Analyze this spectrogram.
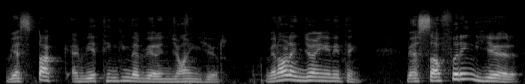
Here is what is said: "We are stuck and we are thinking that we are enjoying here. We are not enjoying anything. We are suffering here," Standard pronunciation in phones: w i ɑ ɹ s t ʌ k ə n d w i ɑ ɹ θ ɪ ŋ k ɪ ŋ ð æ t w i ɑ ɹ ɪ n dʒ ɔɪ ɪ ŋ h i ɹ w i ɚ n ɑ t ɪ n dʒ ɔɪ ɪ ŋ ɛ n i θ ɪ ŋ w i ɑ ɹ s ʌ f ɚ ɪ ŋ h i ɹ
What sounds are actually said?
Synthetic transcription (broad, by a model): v i ɑ ɹ s t ʌ k ə n d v i ɑ ɹ t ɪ ŋ k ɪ ŋ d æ t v i ɑ ɹ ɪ n dʒ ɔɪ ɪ ŋ h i ɹ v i ɚ n ɑ t ɪ n dʒ ɔɪ ɪ ŋ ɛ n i t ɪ ŋ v i ɑ ɹ s ʌ f ɚ ɪ ŋ h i ɹ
